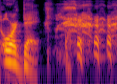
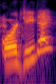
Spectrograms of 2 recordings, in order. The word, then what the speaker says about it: org day: Everybody in the Roughnecks showered together, and we called that an org day. Orgy day? Org day. Hey, don't add the Y. We don't pronounce the Y.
